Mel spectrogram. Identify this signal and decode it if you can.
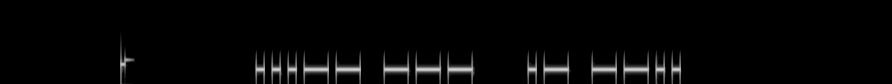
Morse code, heard as a keyed tone, about 15 wpm, 700 Hz. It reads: 3O AZ
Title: Winter Field Day Exchanges 15wpm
